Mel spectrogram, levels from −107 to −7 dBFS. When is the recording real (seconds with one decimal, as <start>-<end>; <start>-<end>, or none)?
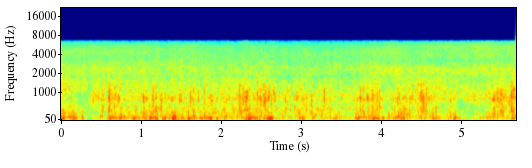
0.0-5.7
